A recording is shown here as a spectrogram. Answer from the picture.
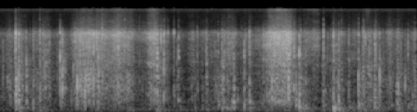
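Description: Plastic packaging of a toy slime set crinkling and rustling as it is handled and opened, in irregular bursts with small clicks; the loudest bursts come about a second in and again near three seconds.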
